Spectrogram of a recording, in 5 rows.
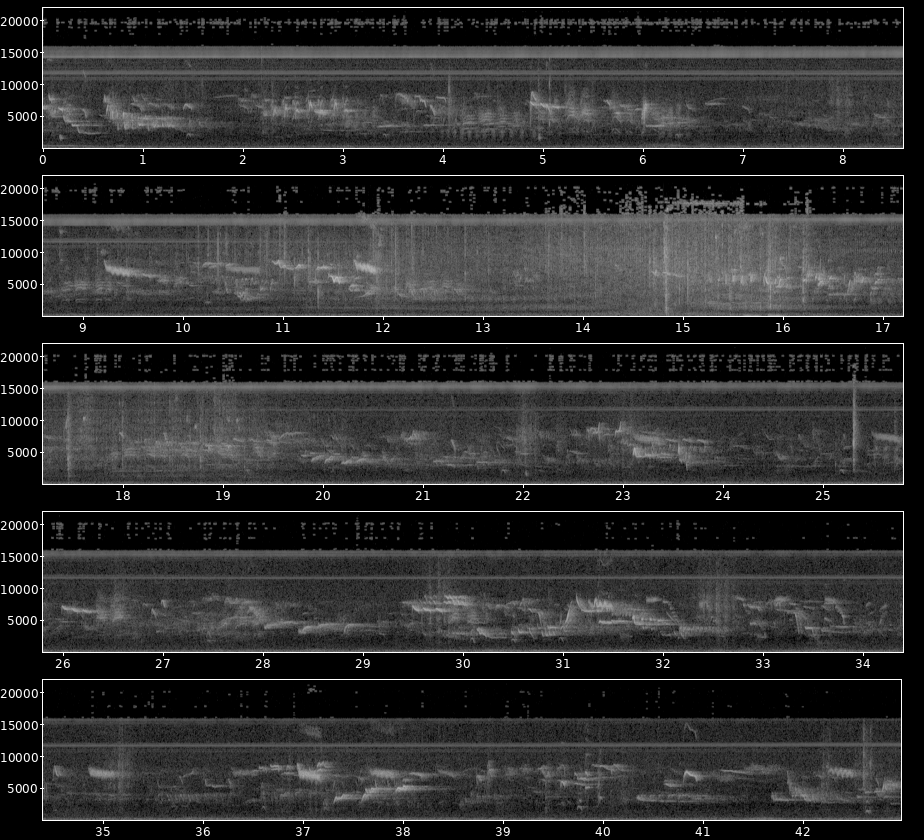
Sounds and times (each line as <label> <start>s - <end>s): birds 0.0s - 42.9s
trains 9.8s - 19.7s
people 13.9s - 16.4s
